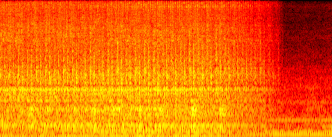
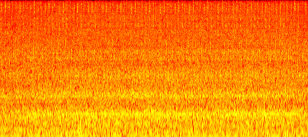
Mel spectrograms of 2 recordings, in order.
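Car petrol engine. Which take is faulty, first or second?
first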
